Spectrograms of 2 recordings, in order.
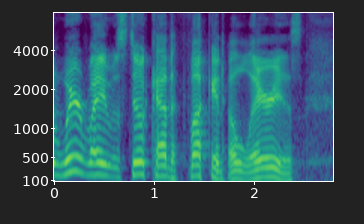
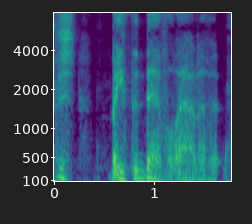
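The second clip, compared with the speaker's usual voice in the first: Bob Ross impression; 5 dB quieter than usual. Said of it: "He's like".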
